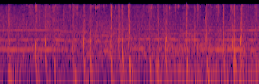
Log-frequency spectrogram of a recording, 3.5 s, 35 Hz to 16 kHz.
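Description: Roach, Geralt's horse in The Witcher 3, gallops with a quick, steady clip-clop of hooves, fairly faint and continuous, under a faint background hum.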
